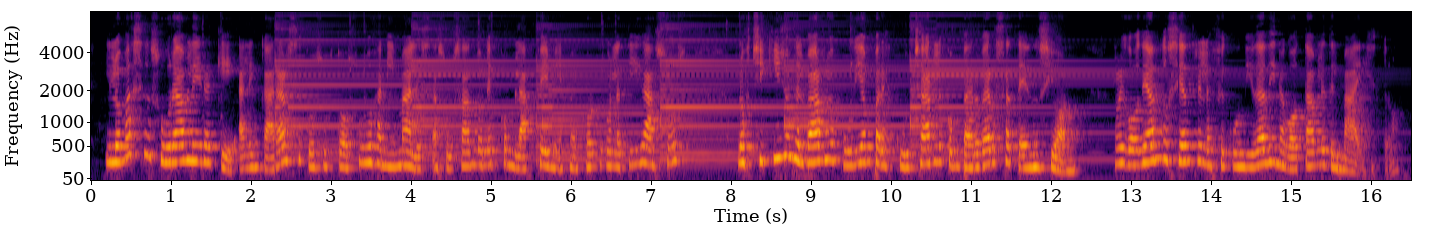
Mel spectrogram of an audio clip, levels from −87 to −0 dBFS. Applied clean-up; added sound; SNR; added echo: none; Clock; 15 dB; reverberation time 0.5 s.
